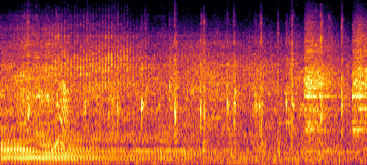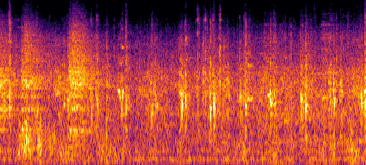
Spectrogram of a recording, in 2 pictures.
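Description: Horse's hooves clip-clopping on a paved road as it pulls a calesa (horse-drawn carriage), a steady run of sharp clops. A low steady hum fades out over the first two seconds.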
